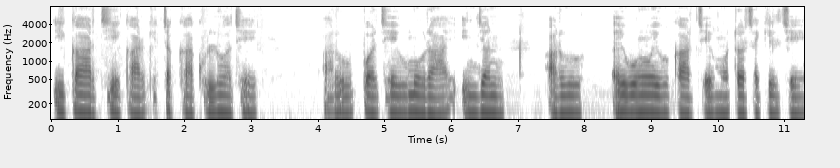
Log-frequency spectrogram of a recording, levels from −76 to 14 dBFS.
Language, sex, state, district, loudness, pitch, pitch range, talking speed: Angika, male, Bihar, Bhagalpur, -27 LUFS, 135 Hz, 130-140 Hz, 95 wpm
